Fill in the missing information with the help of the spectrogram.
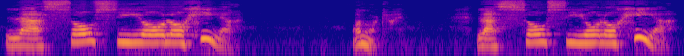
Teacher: Again, there's that accent over the final I where we stress the word.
